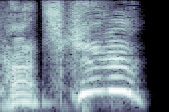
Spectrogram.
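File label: finish, Japanese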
